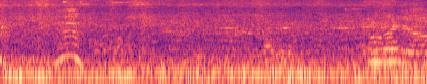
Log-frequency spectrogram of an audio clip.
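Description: Steady low rumble of vehicle engines from nearby road traffic, with brief snatches of children's voices.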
